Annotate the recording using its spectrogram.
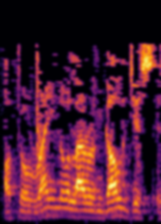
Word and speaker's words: otorhinolaryngologist: Otorhinolaryngologist is the long, tongue-twisting name.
